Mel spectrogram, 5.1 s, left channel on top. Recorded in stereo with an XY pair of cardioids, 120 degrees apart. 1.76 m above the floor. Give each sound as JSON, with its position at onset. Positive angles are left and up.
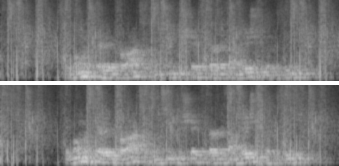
{"t": 1.0, "sound": "a man speaking", "azimuth_deg": -30, "distance_m": 1.0}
